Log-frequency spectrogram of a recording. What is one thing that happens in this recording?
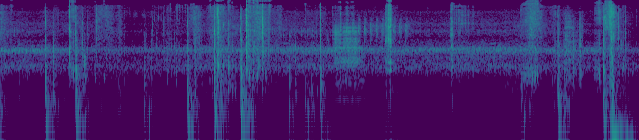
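Dishes and pots clatter as a cabinet is rummaged through.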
